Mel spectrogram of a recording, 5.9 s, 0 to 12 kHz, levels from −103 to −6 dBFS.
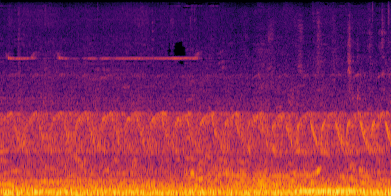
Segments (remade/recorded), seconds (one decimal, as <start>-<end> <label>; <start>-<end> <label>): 0.0-3.5 remade; 3.5-5.9 recorded

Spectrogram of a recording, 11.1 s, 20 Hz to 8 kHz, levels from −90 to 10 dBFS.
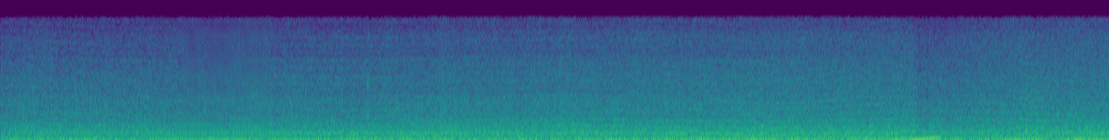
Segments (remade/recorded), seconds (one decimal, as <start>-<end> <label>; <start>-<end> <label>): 0.0-1.8 recorded; 1.8-2.7 remade; 2.7-11.1 recorded

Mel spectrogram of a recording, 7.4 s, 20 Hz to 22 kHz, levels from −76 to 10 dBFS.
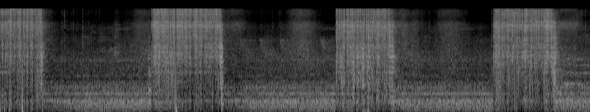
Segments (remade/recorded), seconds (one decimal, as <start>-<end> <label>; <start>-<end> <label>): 0.0-7.4 recorded

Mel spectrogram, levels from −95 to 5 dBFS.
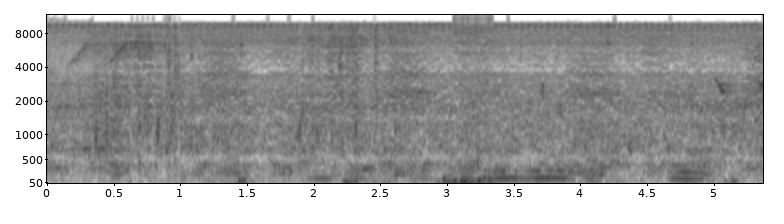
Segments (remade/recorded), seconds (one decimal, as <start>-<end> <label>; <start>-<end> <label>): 0.0-1.3 recorded; 1.3-1.9 remade; 1.9-3.3 recorded; 3.3-4.5 remade; 4.5-5.4 recorded

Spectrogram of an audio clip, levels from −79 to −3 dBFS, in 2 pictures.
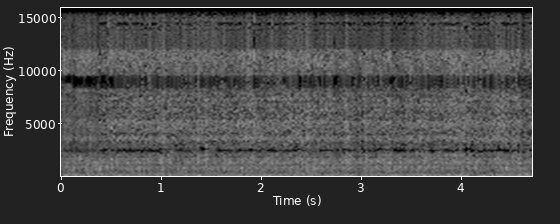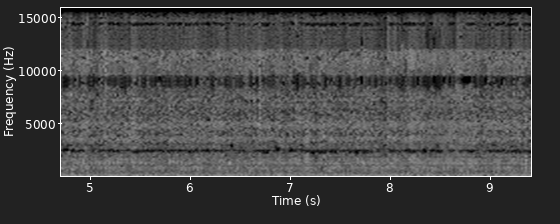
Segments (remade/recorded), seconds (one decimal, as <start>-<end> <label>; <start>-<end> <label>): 0.0-8.1 recorded; 8.1-8.7 remade; 8.7-9.4 recorded

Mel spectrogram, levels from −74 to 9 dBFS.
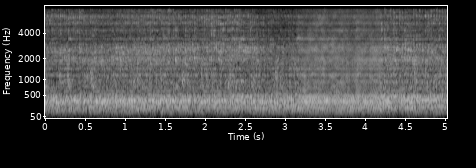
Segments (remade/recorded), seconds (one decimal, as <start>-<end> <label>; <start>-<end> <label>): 0.0-3.2 recorded; 3.2-4.2 remade; 4.2-5.0 recorded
